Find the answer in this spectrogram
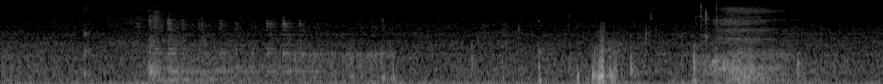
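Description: Near silence, with a few faint clicks about three seconds in and a soft sip of espresso from a small glass near the end.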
